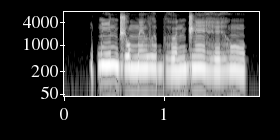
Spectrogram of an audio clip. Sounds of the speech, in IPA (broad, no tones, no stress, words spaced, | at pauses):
ɓĩnd͡ʒomẽ vɨbʱɵ nd͡ʒẽɦeɦũ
